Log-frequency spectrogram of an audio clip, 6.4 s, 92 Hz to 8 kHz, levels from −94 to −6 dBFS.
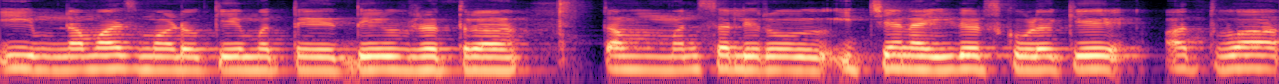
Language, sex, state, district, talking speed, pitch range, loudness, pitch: Kannada, female, Karnataka, Raichur, 95 wpm, 200-210 Hz, -15 LUFS, 200 Hz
